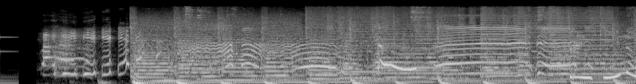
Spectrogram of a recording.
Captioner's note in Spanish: Risas y Llantos; Música Alegre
